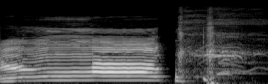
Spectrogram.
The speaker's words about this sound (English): Was that a cow or a siren? That was a War of the Worlds-like siren, but it sounded like a cow, so I apologise.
